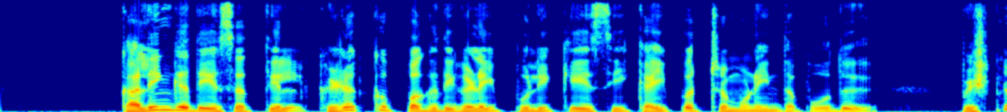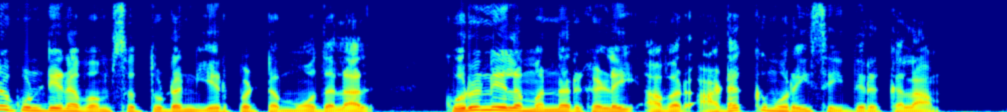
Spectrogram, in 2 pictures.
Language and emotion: Tamil, neutral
